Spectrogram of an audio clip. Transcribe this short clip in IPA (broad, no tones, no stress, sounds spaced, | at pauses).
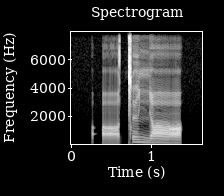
ʔ ɑ̰ ǀ ʏ ɲ ɑ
